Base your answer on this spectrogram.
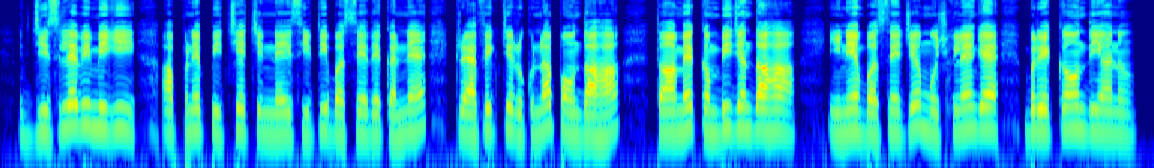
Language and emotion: Dogri, fearful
